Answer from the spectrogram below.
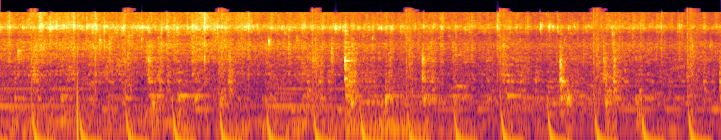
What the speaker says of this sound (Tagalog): nilagyan na po rin natin ng konting mantika para sa ating paggigisa ng ating bawang at sibuyas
